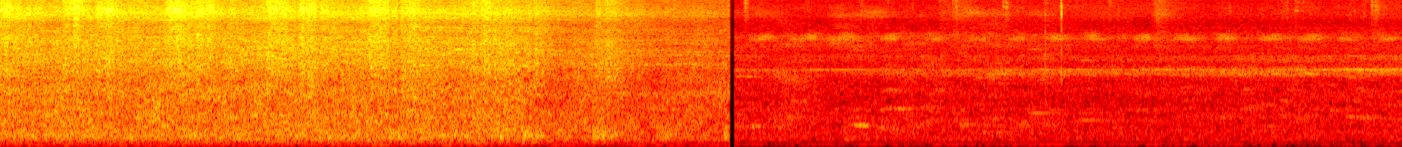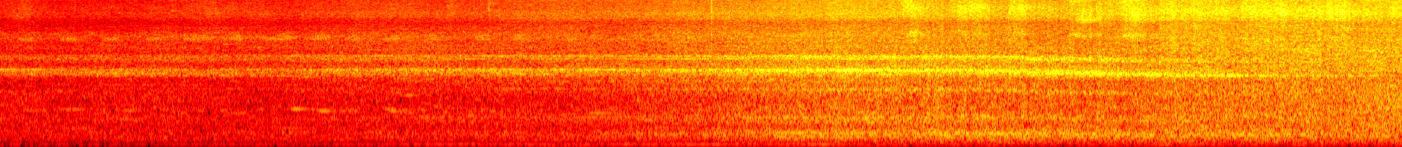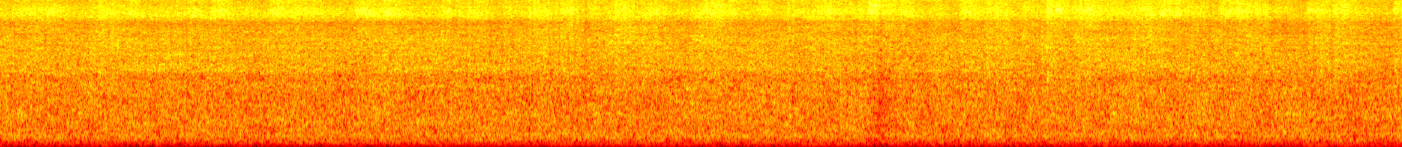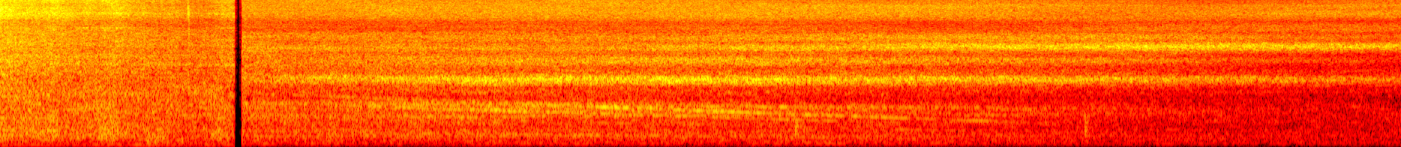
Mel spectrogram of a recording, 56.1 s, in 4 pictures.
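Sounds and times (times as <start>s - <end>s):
high-pitched locomotive squeal: 7.4s - 30.2s, 45.0s - 56.0s.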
